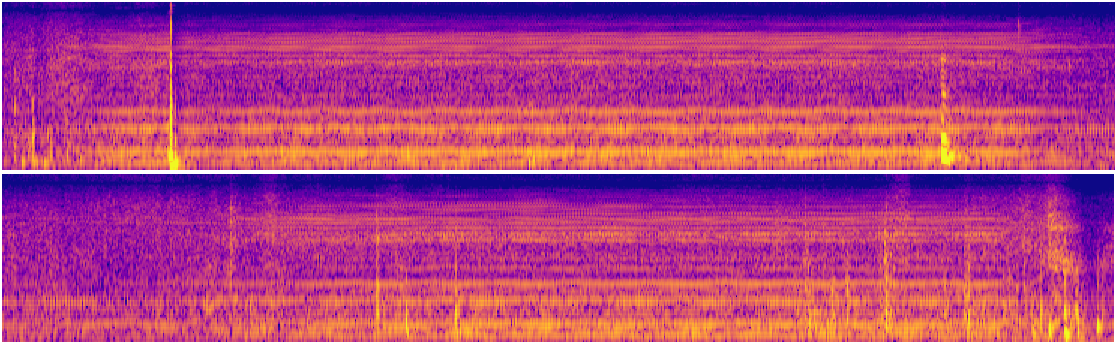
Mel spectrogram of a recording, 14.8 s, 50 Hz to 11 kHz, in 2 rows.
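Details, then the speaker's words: Audi TT Mk1 (8N) electric pump after repair with cleanup and a hammer tap: steady, even buzz at one pitch with no rattles or surging, running normally. "and now the pump's working good job done just a little bit of cleanup a little of a hammer happy days as you can hear it buzzing away now"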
